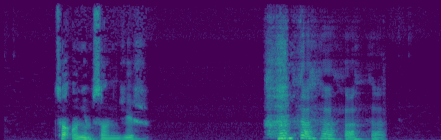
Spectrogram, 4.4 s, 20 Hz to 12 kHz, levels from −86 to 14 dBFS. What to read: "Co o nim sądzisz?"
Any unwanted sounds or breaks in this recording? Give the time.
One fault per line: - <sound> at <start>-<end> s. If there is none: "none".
- laugh at 2.6-3.9 s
